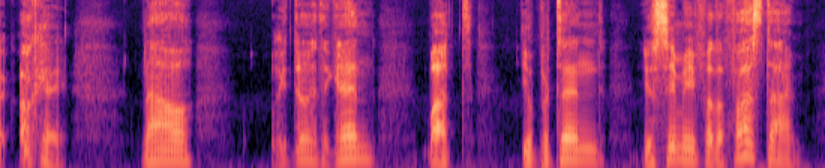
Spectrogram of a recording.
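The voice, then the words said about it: Put-on thick Japanese accent. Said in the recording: “Is that your Japanese accent? ... very thick Japanese accent”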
